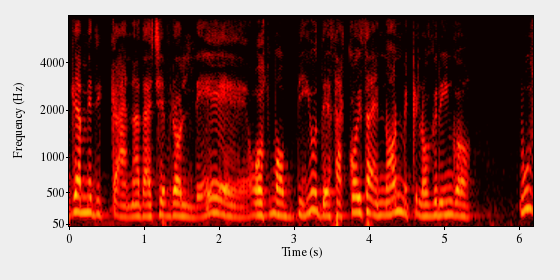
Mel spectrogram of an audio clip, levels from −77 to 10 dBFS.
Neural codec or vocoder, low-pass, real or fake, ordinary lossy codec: none; none; real; none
